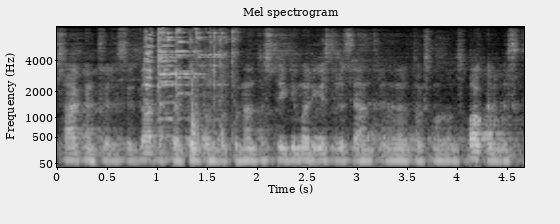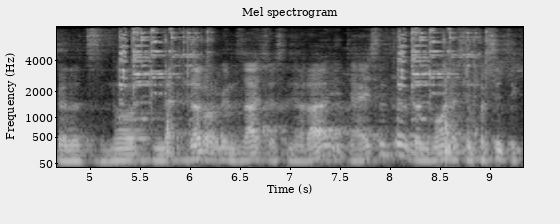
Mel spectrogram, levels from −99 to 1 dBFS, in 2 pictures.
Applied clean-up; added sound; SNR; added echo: none; Shatter; 2 dB; reverberation time 0.8 s.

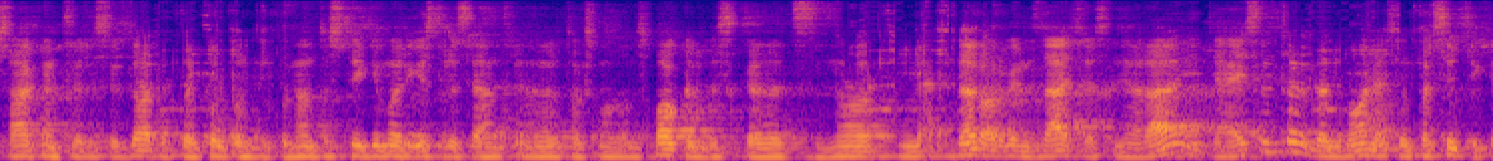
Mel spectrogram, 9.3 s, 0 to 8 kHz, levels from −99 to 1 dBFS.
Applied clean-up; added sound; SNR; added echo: neural separator model SepFormer DNS4.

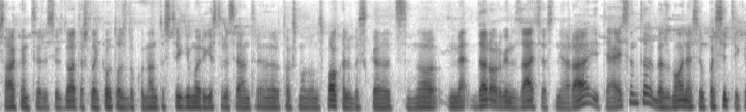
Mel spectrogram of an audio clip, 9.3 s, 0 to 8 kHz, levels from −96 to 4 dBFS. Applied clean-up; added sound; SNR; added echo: none; none; none; none.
